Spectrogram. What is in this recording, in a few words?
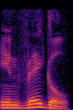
"inveigle", en us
